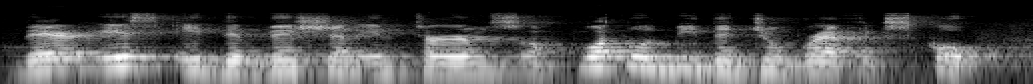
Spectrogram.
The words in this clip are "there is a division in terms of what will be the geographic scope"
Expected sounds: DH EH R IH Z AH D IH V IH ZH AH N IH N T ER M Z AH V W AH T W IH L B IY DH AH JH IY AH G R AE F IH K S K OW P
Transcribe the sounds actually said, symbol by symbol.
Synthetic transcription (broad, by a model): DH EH R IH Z AH D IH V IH SH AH N IH N T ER M S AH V W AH T W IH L B IY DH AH JH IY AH G R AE F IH K S K OW P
